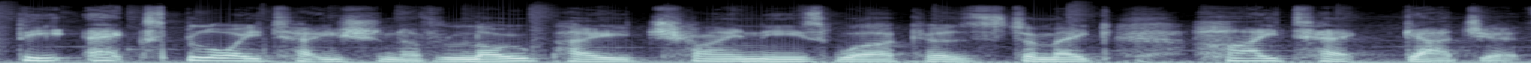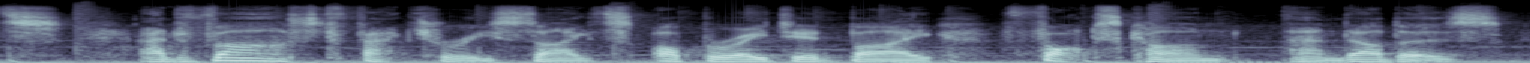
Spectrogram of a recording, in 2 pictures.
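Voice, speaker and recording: A man's voice: medium pitch, darkish tone. A man reading a scripted video essay narration in a sardonic, opinionated manner. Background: music behind the voice.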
